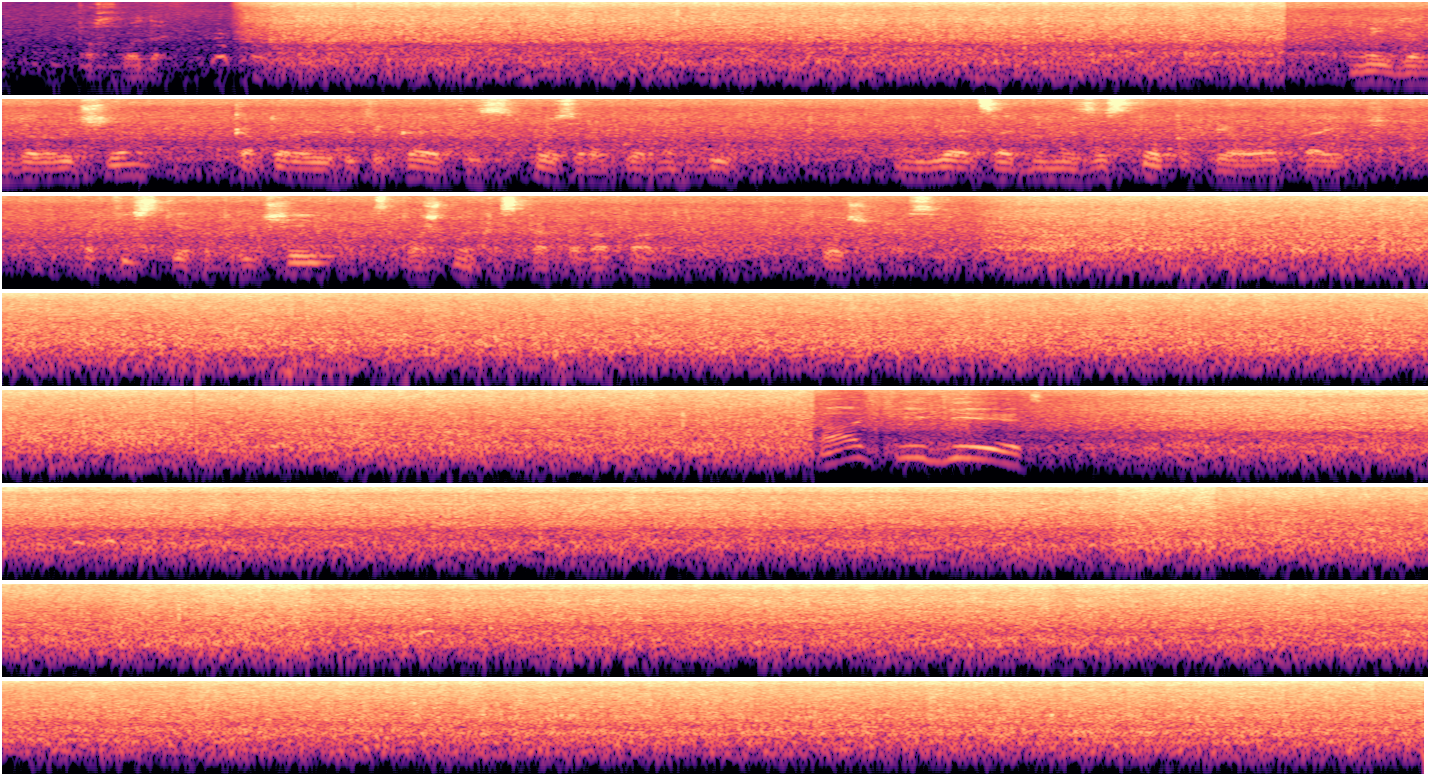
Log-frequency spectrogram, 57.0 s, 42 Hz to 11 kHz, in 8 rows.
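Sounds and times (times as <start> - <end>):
stream rushing over rocks: 1.2 - 57.0.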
